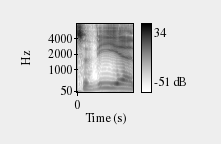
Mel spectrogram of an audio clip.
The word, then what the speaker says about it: Sevilla: It was a little town called Seville, called pronounced Sevilla, and then traveled around for about a month at uh, one semester in college.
